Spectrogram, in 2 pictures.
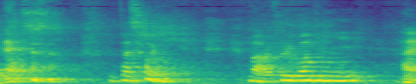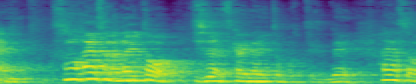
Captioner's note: laughs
